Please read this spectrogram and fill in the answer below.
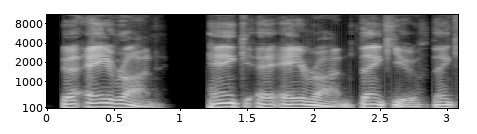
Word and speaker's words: Aaron: How do we pronounce this name here for this guy? I believe it's Aaron. Aaron.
